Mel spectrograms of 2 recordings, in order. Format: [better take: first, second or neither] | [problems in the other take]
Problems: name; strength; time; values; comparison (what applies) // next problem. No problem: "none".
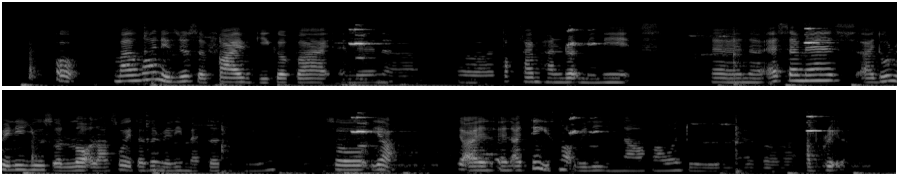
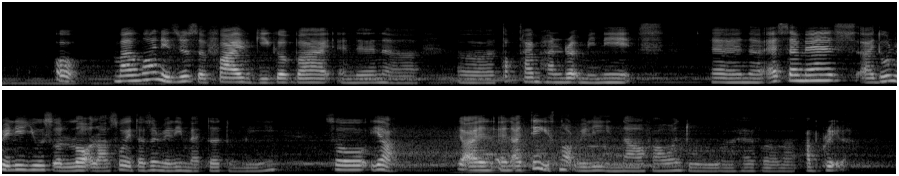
second | noise reduction (classical method spectral subtraction)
